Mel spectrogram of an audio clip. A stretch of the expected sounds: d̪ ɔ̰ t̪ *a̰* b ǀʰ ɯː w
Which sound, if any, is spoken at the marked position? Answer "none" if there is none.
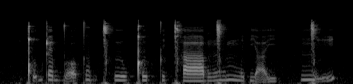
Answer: a̤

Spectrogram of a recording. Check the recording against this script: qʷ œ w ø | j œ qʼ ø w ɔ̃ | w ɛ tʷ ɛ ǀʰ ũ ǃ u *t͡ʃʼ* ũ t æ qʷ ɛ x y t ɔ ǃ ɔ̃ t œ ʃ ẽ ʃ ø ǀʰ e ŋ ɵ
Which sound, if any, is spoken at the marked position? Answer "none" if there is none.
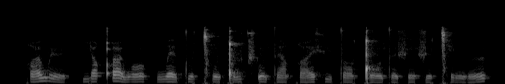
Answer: t͡ʃʼ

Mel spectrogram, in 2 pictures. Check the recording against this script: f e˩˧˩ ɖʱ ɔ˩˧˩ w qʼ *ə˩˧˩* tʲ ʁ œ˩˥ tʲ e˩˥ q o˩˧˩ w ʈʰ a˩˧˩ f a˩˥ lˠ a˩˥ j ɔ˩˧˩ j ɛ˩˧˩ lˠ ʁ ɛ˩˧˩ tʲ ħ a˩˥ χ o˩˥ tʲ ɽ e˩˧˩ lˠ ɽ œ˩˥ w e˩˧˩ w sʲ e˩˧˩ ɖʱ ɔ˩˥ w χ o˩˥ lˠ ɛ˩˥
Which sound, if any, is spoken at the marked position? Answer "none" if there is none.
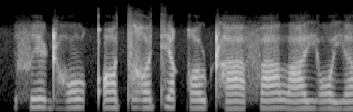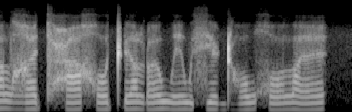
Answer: ɔ˩˧˩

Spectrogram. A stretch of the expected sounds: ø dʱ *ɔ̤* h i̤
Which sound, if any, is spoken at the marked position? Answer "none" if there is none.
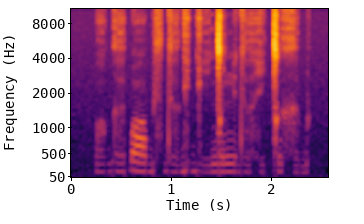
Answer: ə̤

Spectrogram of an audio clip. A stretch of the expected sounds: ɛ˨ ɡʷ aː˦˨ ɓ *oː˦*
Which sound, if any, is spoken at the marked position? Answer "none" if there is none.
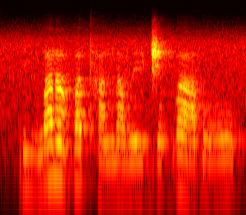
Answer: oː˦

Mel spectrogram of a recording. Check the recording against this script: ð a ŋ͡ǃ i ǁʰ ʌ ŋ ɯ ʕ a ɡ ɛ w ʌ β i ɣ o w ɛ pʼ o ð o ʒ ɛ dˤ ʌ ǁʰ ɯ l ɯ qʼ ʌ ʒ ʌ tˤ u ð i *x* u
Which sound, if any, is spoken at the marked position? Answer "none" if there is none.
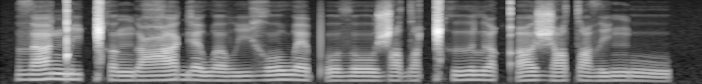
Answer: ŋ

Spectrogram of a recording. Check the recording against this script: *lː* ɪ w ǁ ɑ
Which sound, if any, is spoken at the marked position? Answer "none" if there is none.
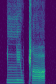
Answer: lː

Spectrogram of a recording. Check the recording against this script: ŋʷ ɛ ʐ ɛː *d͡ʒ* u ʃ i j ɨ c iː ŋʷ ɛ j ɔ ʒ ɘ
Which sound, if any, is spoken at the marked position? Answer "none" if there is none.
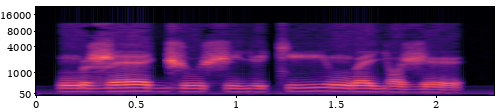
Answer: d͡ʒ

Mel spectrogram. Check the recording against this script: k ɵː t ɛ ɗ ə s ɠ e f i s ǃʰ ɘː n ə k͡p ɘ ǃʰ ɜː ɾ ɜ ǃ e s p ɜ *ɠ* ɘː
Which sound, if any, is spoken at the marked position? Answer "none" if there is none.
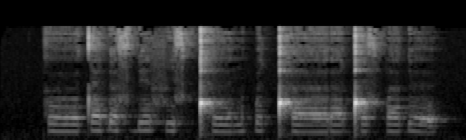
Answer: ɠ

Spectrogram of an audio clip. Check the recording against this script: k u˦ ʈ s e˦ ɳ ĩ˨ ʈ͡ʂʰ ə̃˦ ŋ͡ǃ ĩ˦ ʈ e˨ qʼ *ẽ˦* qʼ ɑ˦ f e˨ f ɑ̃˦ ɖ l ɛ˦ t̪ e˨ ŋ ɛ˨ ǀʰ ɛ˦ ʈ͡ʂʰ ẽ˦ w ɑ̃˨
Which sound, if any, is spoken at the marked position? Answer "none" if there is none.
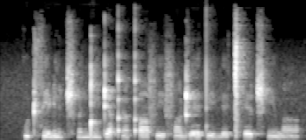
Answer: ĩ˦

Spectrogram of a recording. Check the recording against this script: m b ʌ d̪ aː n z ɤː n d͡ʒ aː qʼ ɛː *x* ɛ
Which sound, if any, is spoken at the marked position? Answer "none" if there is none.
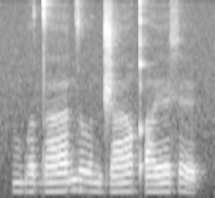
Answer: x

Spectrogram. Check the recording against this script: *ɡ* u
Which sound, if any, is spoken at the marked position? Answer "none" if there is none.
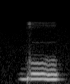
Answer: ɡ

